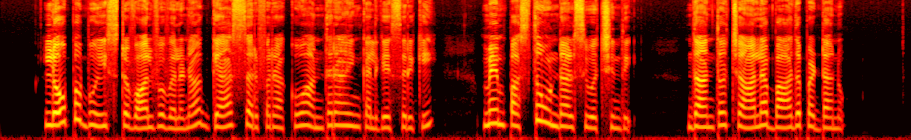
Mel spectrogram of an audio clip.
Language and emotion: Telugu, sad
